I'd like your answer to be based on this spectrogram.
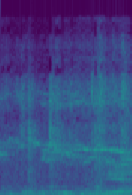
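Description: Racing homer pigeons coo nearby, soft throaty warbling calls rolling over a faint background hum, with no speech.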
